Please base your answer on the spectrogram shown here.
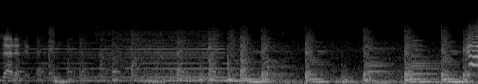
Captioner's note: engine rumbling; dramatic music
